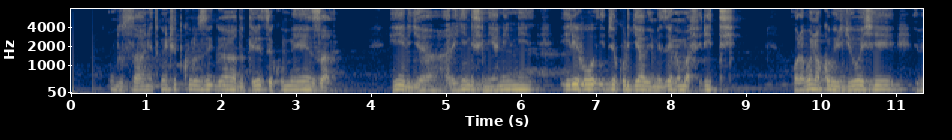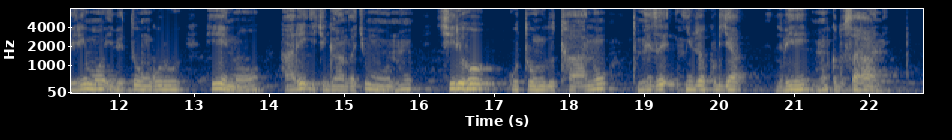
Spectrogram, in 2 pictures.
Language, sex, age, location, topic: Kinyarwanda, female, 18-24, Huye, health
